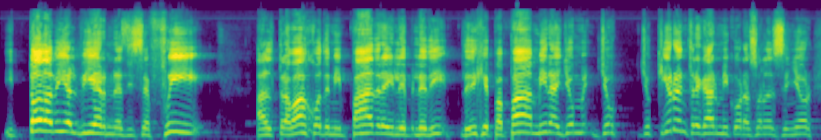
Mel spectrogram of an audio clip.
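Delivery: loud, high fervent preaching; preaching at full force. Acted. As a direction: drive the story home to the pews. (predicación ferviente y fuerte)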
